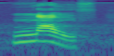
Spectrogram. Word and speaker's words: knife: Another words like no, knee, knife. Here the K letter is silent.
